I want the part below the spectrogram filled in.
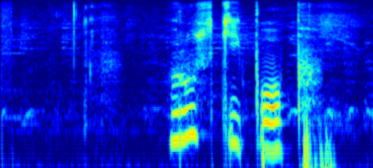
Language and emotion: Russian, sad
